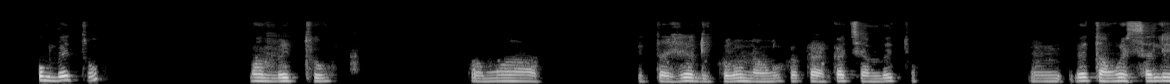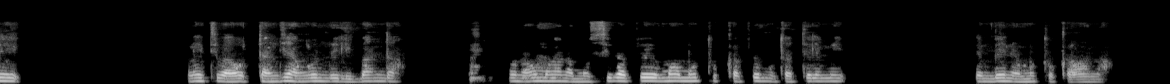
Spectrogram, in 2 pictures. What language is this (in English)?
Lingala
